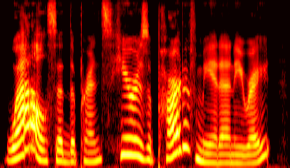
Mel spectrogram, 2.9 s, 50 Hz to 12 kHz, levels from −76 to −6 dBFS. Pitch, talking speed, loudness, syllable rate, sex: 250 Hz, 270 wpm, -19 LUFS, 6.3 syllables/s, female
